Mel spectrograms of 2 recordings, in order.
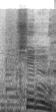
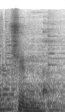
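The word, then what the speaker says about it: चिह्न: देखिए, हमने गलत उच्चारण किया और गलत लिखा चिन्ह, ये इसका उच्चारण भी गलत है और वर्तनी भी गलत है। इसका उच्चारण होता है चिन्ह, आधा हा ये और पूरा ना, ऐसे भी सही है,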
